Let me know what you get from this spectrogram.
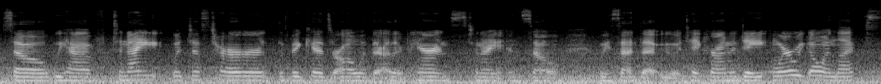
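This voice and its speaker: Despite loud background noise, the sound is dry with no echo as a woman speaks at a moderate pace. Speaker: family vlogger. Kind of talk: casual vlog chat. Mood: cheerful, upbeat. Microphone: phone near.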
